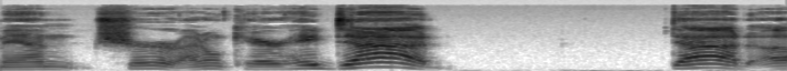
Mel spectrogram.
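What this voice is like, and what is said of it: Usual voice. Nothing is said of it.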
